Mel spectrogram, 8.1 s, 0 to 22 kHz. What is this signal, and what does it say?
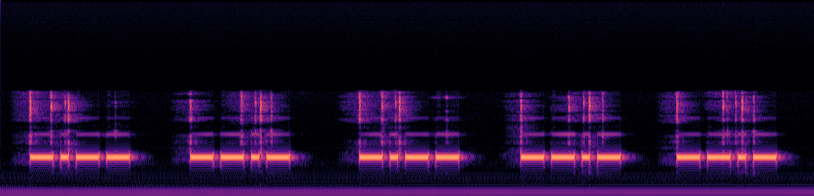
Morse code, heard as a keyed tone, about 16 wpm, spaced as for 9 wpm, 700 Hz. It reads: YQYQQ
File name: Lecciones / CLASE Nº11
